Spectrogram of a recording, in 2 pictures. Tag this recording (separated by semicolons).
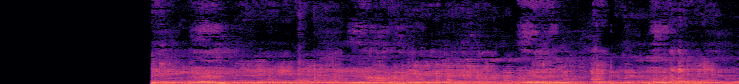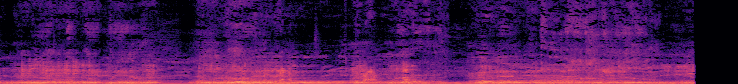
dead-season; ensemble; group; horror; monster; roar; snarl; solo; undead; voice; zombie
